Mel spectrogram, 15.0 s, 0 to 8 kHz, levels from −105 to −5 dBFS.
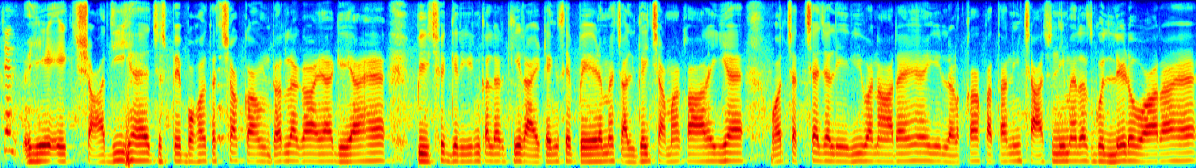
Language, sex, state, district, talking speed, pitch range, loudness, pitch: Hindi, male, Jharkhand, Jamtara, 160 wpm, 130-135 Hz, -14 LUFS, 135 Hz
